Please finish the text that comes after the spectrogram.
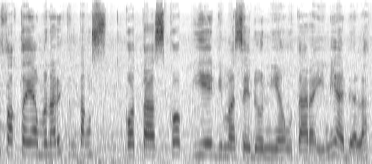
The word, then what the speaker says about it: Skopje: Salah satu hidangan pembuka yang saya coba, hidangan khas Skopje, meskipun tulisannya Skopje tapi dibacanya Skopje.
